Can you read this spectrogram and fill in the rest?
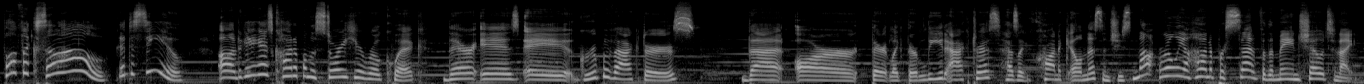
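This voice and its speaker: A woman's voice: on the high side, animated, moderate pace, a bit bright, faint music behind. A woman live-streaming a game, chatting casually with viewers in a bubbly, giggly manner.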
